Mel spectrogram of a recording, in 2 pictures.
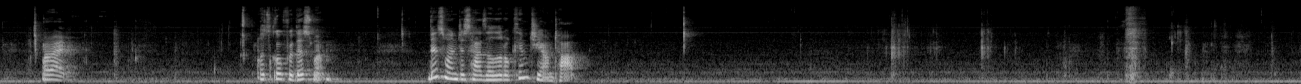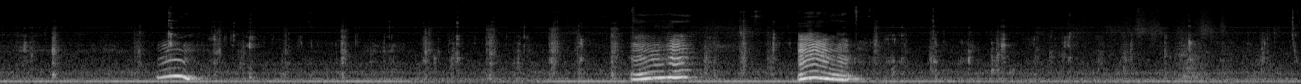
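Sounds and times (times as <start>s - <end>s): steady low hum: 0.0s - 26.0s
chewing with crunches: 0.2s - 2.6s, 7.9s - 21.0s, 21.6s - 26.0s
person humming mm: 14.6s - 15.1s, 19.3s - 20.0s, 21.0s - 21.7s.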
